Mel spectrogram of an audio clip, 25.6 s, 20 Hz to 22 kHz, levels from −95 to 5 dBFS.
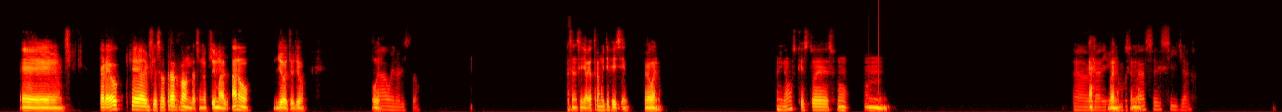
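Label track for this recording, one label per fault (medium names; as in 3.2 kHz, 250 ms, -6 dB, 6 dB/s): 17.570000	17.570000	pop -17 dBFS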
